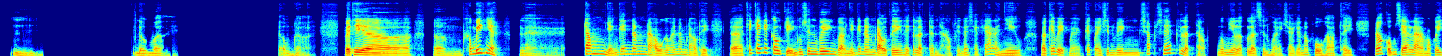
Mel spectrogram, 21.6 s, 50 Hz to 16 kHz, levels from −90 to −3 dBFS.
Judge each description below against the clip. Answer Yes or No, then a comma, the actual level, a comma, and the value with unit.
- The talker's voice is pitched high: No, low, 125 Hz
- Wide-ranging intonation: Yes, wide, 6.6 semitones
